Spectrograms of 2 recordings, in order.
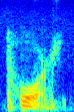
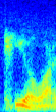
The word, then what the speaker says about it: Thor: Thor in German is pronounced Tor, like Tor. They don't pronounce the H.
